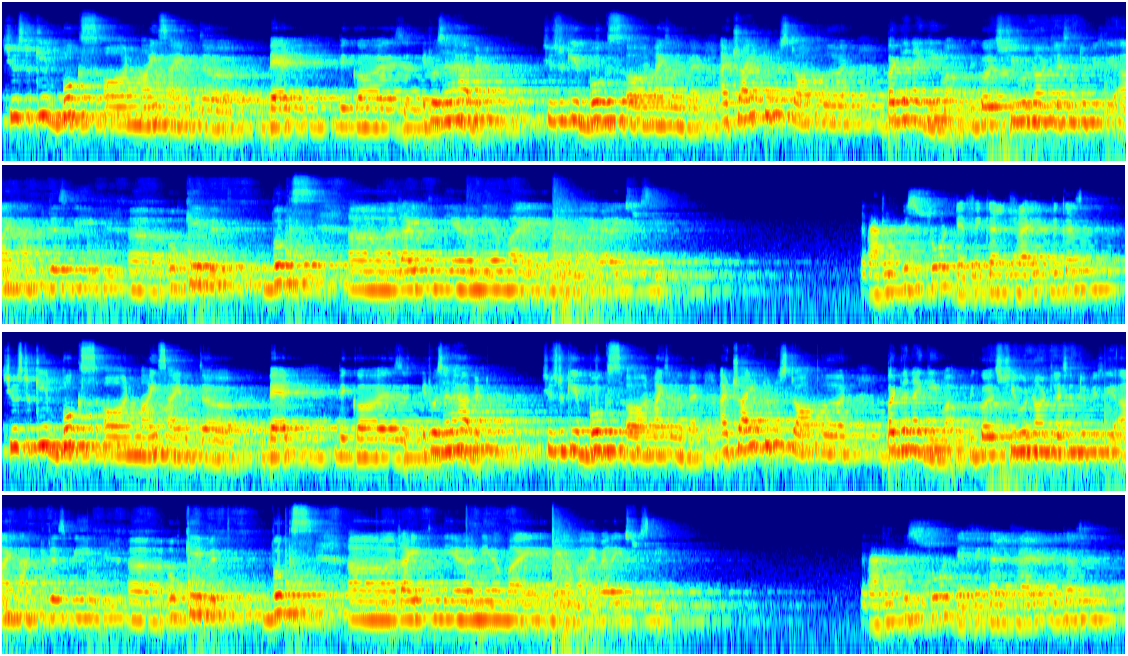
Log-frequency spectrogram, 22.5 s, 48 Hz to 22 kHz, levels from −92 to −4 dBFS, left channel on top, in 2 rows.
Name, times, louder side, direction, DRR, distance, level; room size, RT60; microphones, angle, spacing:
voice 1, 0.0-2.4 2.7-2.9 3.3-4.9 5.4-12.2 12.5-13.4 13.8-17.9, right 1 dB, 20° right, 3 dB, 0.5 m, -26 dB
sound 1, 9.8-11.8 12.1-12.8 13.1-13.8 14.1-14.7 15.0-16.5 16.7-17.0, right 1 dB, 65° right, 1.7 m, -40 dB
voice 2, 19.8-22.0, left 1 dB, 55° left, 3 dB, 0.7 m, -30 dB
9.3 x 4.0 x 6.7 m, 2.6 s
head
